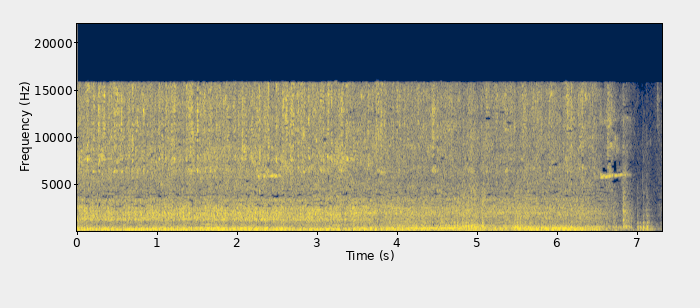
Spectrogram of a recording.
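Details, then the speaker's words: Yamaha two-stroke scooter, reassembled with bearing, engine warm; thin, unevenly repeating squeak, seemingly from the middle, absent when cold and appearing once warm; cause unknown, likely needs crankshaft replacement or thread repair. "Вот слушайте скрип этот. Я сейчас все собрал. У меня вот подшипник. Звук как-то и с той стороны, как с середины, что ли. И вот когда нагрелся, появился."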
